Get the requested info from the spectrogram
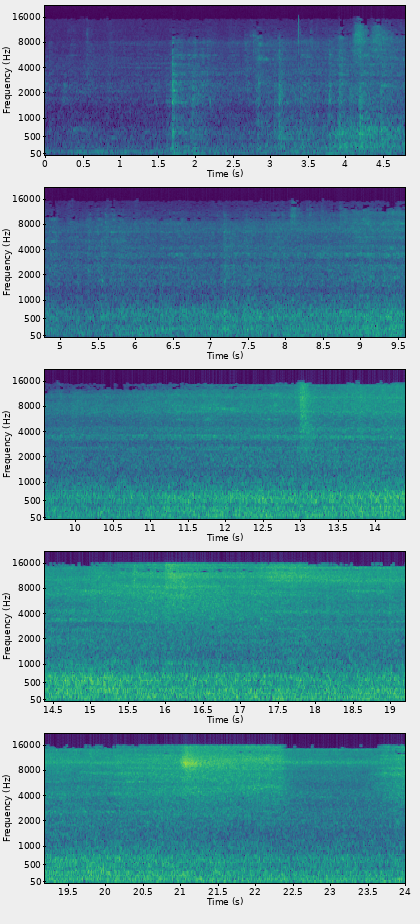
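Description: MBTA Red Line subway train approaching and running in along an underground station platform, its rumble growing steadily louder and then holding loud as the cars pass.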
